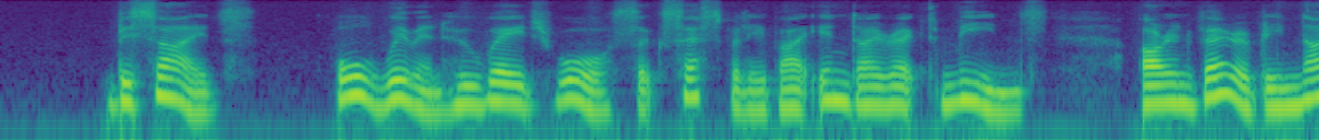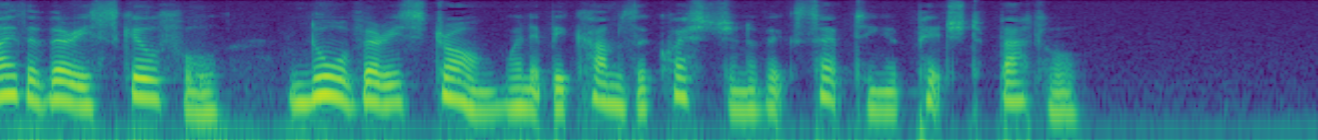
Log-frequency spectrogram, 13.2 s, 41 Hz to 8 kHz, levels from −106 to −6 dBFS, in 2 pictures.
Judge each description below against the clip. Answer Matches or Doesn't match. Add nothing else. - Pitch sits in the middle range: Matches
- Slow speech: Matches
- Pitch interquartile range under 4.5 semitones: Doesn't match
